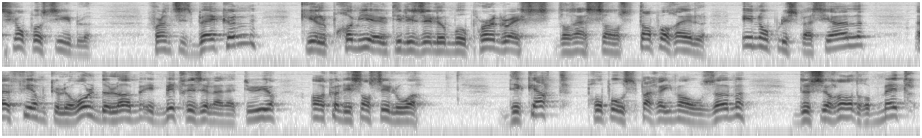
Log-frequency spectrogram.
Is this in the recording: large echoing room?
yes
